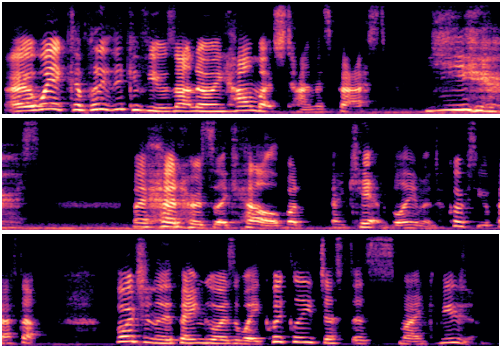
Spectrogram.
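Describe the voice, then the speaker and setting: A woman's voice: high-pitched, lively intonation, normal speed, fairly bright tone. A woman hosting a let's play, reading a visual novel aloud and adding wry, opinionated asides.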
